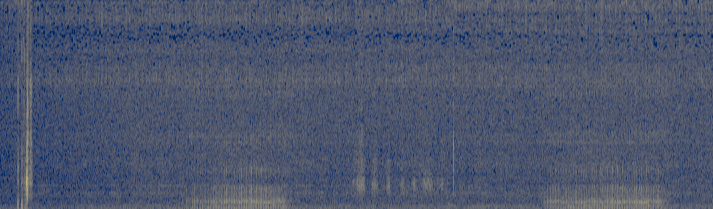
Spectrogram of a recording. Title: Hank The Snoring Pug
